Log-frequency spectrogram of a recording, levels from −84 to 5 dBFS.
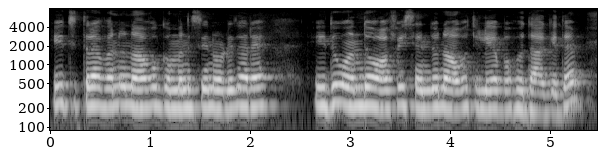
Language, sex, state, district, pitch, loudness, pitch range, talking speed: Kannada, female, Karnataka, Bangalore, 210 Hz, -15 LUFS, 195-220 Hz, 120 wpm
